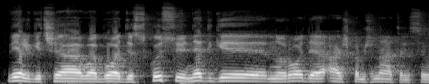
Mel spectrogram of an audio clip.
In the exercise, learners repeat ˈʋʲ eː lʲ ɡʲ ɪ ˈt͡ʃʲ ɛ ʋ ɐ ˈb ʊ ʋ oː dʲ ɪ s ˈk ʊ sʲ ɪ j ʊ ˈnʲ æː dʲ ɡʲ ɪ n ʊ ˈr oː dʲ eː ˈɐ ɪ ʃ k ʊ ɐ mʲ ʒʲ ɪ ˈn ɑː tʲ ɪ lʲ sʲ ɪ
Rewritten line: ˈʋʲ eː lʲ ɡʲ ɪ ˈt͡ʃʲ ɛ ʋ ɐ ˈb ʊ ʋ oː dʲ ɪ s ˈk ʊ sʲ ɪ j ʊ ˈnʲ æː dʲ ɡʲ ɪ n ʊ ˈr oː dʲ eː ˈɐ ɪ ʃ k ʊ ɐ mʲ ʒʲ ɪ ˈn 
